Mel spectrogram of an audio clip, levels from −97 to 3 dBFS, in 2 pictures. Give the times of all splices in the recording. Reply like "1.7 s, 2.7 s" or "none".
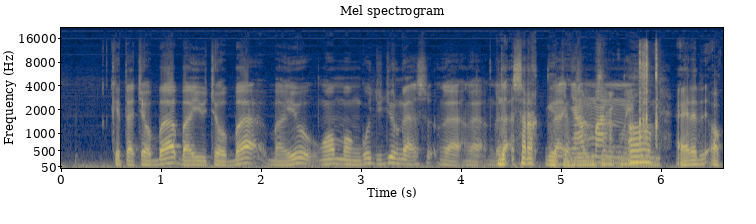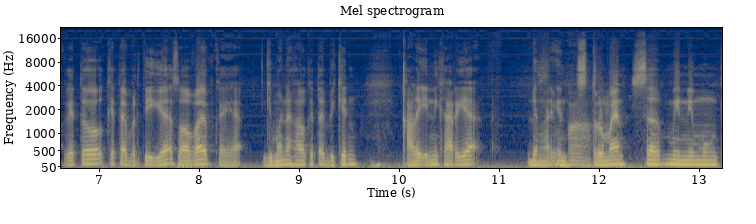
5.9 s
